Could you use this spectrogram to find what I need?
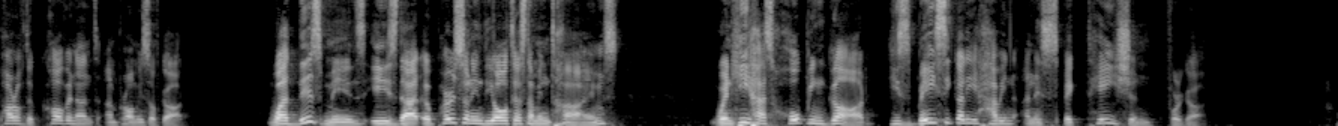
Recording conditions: large echoing room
